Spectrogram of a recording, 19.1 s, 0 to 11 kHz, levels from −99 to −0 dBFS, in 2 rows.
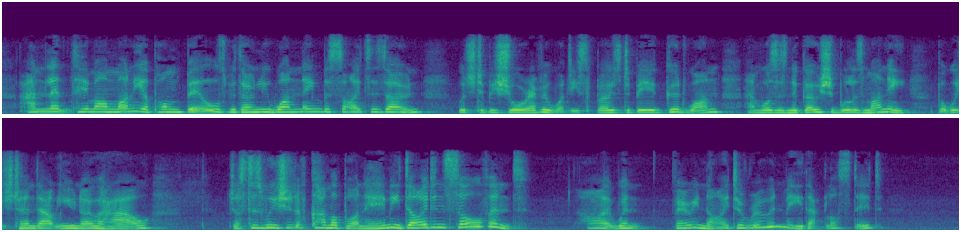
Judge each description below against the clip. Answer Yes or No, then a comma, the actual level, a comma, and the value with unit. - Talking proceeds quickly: No, average, 190 wpm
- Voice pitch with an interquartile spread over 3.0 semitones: Yes, average, 3.4 semitones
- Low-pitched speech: No, high, 235 Hz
